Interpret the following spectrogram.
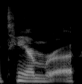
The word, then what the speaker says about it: Tamra: my name right so i will always say tamra so that you know that it's tamara not tamara not tamara tam era you feel me but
